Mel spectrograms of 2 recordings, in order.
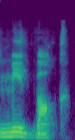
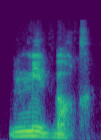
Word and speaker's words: Mittwoch: Es el único que se pronuncia sin el Tag. Y decimos Mittwoch. Esa X, recordar que es una Mittwoch, Mittwoch.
